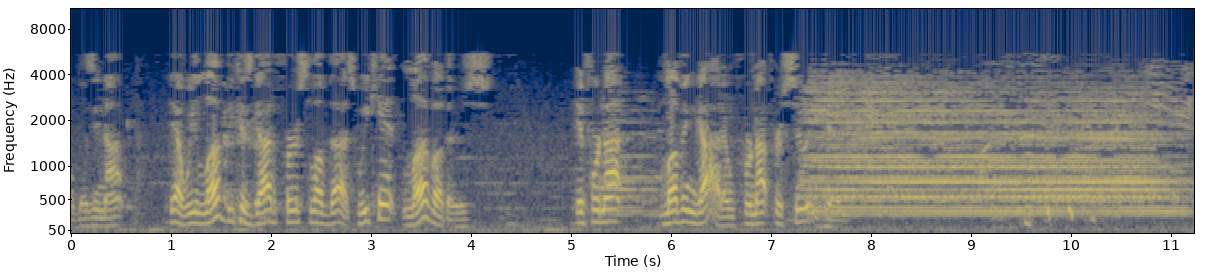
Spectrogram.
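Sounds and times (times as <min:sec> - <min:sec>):
speech: 0:00.0 - 0:04.2, 0:05.0 - 0:07.7
low rumble of passing train: 0:00.0 - 0:11.2
laughter: 0:01.3 - 0:02.1, 0:09.3 - 0:11.0
passing train horn: 0:05.3 - 0:06.2, 0:07.2 - 0:11.2.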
